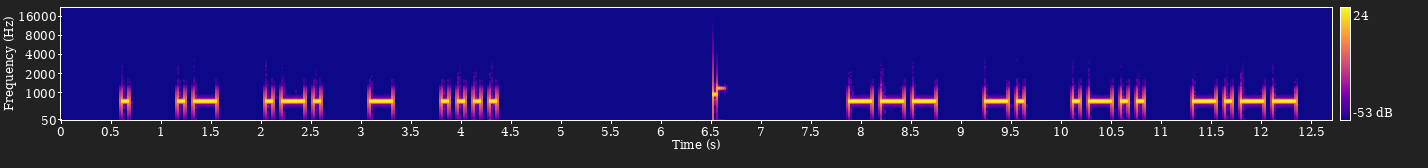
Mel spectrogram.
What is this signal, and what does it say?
Morse code, heard as a keyed tone, about 15 wpm, spaced as for 11 wpm, 700 Hz. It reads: EARTH ONLY
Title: 2x Character Spacing - Top 300 Words - 15wpm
